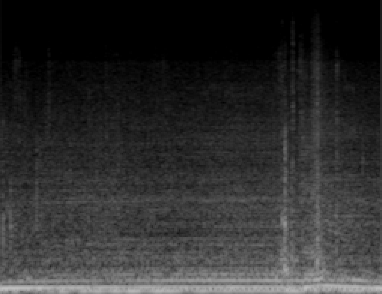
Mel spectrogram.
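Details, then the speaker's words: Pickup truck with rebuilt manual transmission, warmed up, window down, idle at carburetor factory setting (possibly too low): steady low engine rumble with no gear whine or grinding from the transmission. "you'll hear I mean it's just no sound from the transmission at all it just sounds sounds quiet"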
